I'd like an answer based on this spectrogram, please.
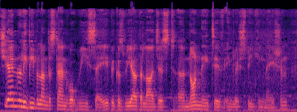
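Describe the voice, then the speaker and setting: A man's fairly low voice with a British accent, lively intonation and a moderate pace. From UK. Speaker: communication coach. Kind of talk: video talk. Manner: casual, with fillers.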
